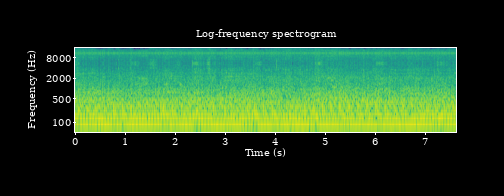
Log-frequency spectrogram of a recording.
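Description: A pleasure boat's engine running steadily at cruising speed, heard loud and close on board as a deep, unbroken drone.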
